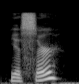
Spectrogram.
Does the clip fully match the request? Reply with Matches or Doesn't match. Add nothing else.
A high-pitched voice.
Matches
